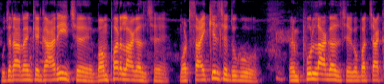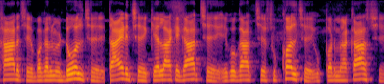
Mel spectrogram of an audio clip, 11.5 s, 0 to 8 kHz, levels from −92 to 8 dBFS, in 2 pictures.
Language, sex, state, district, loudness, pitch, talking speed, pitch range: Hindi, male, Bihar, Samastipur, -17 LUFS, 160 Hz, 210 wpm, 150-180 Hz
